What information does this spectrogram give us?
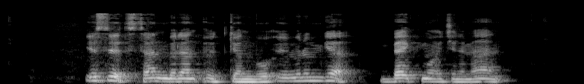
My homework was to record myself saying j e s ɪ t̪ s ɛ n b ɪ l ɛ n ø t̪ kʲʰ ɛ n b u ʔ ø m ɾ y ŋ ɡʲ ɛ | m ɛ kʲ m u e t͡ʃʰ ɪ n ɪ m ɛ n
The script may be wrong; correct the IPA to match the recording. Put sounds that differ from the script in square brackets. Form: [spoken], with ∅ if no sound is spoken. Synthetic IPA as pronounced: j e s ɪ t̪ s ɛ n b ɪ l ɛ n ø t̪ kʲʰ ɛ n b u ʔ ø m ɾ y [m] ɡʲ ɛ | [b] ɛ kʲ m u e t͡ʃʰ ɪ n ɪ m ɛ n

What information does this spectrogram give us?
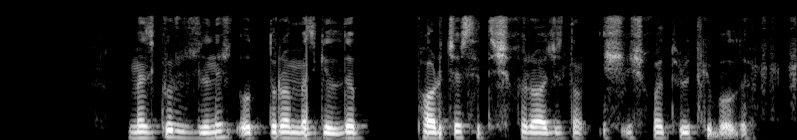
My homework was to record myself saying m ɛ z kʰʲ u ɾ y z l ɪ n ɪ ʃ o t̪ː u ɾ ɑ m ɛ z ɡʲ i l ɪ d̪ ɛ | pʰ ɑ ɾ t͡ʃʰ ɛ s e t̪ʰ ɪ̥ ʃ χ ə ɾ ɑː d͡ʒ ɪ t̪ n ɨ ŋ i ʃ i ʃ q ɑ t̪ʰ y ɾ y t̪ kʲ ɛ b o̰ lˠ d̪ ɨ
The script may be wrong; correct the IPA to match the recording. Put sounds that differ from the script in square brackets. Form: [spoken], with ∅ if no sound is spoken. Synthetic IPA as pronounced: m ɛ z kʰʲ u ɾ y z l ɪ n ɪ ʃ o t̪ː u ɾ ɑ m ɛ z ɡʲ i l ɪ d̪ ɛ | pʰ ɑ ɾ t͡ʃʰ ɛ s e t̪ʰ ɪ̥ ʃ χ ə ɾ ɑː d͡ʒ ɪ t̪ n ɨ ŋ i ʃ i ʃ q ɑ t̪ʰ y ɾ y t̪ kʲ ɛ b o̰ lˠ d̪ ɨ

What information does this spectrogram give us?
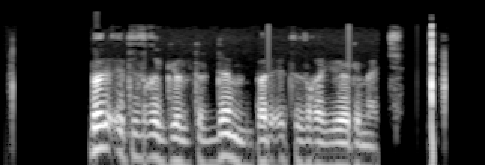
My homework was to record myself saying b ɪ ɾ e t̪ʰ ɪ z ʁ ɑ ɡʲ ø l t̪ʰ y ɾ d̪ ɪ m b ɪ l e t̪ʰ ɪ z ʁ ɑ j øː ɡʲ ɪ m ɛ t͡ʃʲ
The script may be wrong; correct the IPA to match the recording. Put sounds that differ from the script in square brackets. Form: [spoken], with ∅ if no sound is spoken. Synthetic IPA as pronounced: b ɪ ɾ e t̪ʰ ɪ z ʁ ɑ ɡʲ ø l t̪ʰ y ɾ d̪ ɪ m b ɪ [ɾ] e t̪ʰ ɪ z ʁ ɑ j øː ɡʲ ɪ m ɛ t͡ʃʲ

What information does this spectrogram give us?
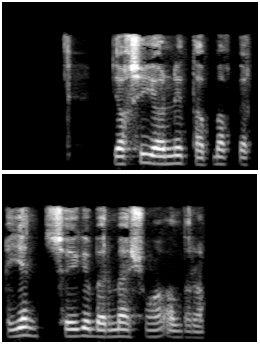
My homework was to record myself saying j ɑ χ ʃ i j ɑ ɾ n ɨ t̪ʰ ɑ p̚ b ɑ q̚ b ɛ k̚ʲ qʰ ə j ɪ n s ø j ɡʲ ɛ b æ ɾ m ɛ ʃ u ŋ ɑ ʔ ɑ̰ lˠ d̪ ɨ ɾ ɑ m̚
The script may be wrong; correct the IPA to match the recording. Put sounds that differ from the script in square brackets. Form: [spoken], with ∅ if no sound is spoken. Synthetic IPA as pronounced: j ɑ χ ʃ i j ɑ ɾ n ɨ t̪ʰ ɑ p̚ [m] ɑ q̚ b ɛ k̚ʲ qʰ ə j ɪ n s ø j ɡʲ ɛ b æ ɾ m ɛ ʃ u ŋ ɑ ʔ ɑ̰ lˠ d̪ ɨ ɾ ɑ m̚

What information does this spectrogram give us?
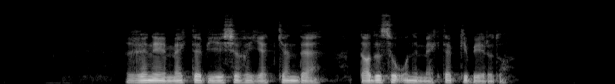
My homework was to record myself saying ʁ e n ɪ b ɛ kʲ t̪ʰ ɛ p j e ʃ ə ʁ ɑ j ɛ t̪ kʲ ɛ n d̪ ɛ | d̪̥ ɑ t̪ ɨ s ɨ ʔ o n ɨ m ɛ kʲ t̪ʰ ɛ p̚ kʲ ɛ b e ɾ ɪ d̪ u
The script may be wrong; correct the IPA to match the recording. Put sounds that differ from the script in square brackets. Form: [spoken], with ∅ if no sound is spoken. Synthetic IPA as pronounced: ʁ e n ɪ [m] ɛ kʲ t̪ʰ ɛ p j e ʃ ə ʁ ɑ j ɛ t̪ kʲ ɛ n d̪ ɛ | d̪̥ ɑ [d̪] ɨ s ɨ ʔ [u] n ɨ m ɛ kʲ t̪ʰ ɛ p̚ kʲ ɛ b e ɾ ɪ d̪ u

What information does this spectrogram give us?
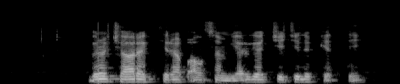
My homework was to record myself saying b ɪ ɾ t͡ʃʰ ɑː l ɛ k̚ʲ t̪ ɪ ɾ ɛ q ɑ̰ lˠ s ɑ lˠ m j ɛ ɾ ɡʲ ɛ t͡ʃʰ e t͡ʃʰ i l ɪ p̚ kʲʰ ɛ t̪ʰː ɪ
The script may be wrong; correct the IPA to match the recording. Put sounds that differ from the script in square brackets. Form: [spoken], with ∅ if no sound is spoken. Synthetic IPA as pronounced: b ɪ ɾ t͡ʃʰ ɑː [ɾ] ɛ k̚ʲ [t̪ʰ] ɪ ɾ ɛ q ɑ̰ lˠ s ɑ [∅] m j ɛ ɾ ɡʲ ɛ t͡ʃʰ e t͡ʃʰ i l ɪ p̚ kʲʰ ɛ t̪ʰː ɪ

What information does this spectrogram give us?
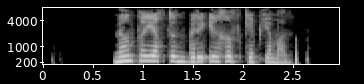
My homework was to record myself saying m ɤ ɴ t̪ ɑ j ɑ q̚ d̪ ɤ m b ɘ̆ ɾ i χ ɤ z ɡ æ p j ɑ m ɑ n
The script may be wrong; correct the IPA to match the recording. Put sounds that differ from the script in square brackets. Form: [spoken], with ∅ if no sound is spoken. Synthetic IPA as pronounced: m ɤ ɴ t̪ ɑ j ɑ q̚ [t̪] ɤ [n] b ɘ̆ ɾ i [ʁ] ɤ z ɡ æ p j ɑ m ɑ n

